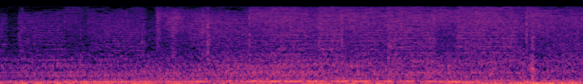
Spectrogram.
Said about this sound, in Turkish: Tekrar gaza asılıyorum. Gayet çekişi kuvvetli bir araç olmuş.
